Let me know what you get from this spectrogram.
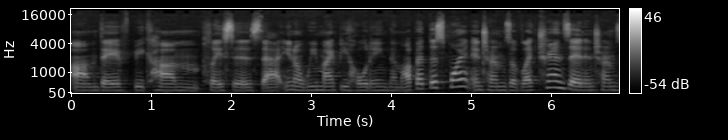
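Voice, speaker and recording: The clip features a normal speaking voice. The pace is moderate. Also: woman. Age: young. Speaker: former mayoral candidate. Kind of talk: interview answer.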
